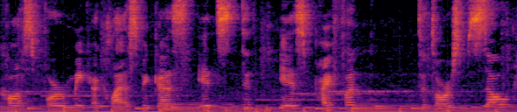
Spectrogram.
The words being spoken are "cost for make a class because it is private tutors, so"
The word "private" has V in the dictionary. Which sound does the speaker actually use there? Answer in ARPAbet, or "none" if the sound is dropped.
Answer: F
